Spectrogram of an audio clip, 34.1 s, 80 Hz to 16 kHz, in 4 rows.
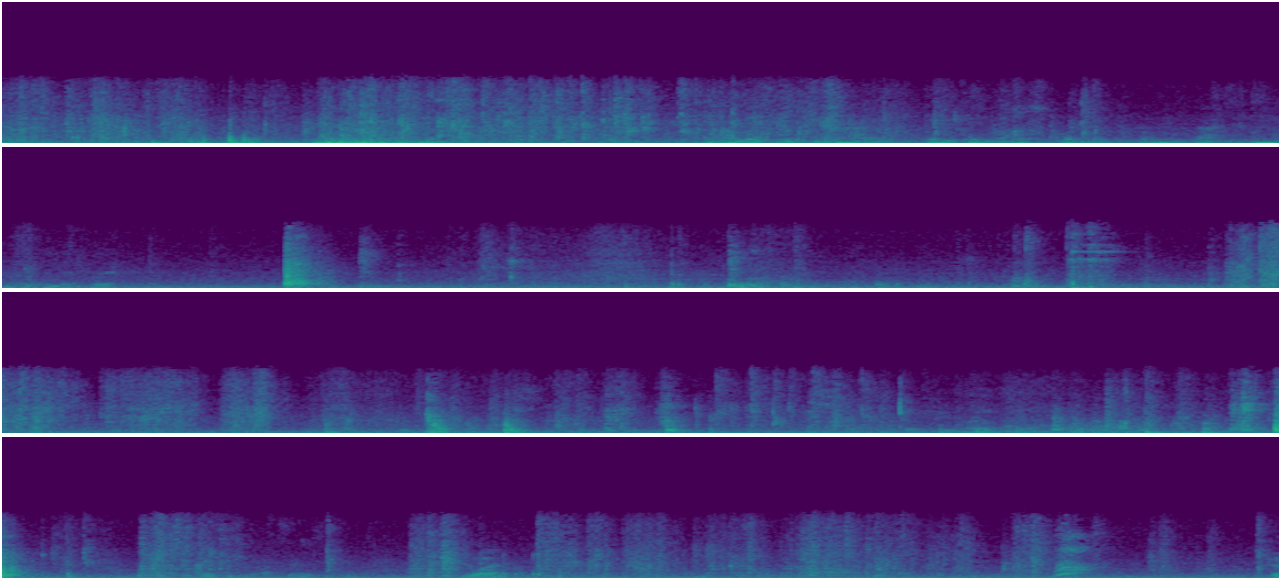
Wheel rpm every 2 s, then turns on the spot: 0, 0, 0, 0, 0, 0, 0, 0, 0, 0, 0, 0, 0, 0, 0, 0, 0.
none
